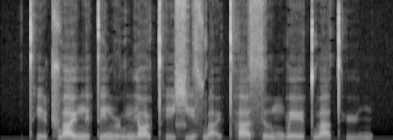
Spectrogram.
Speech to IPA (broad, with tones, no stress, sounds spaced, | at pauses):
t̪ʰ ḭ˨˩ ʈ͡ʂ w a˦ ɪ̯ n̪ i˨ t̪ i˦ n ɻ u˨˦ n̪ j ɑ˥˨ ʊ̯ t̪ʰ i˥˨ ɕ i˨˦ s w a̰˨˩ ɪ̯ t̪ʰ ä˥˨ s ɹ̩˨˦ m w e˦ ɪ̯ t̪ w ä˥˨ t̪ʰ y̰˨˩ n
